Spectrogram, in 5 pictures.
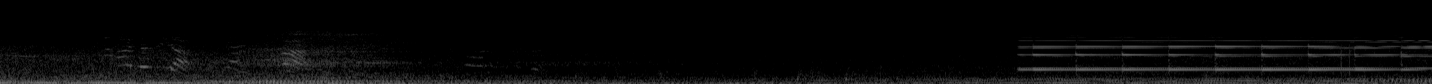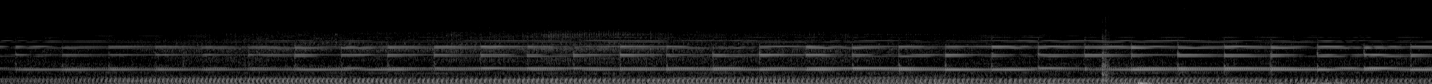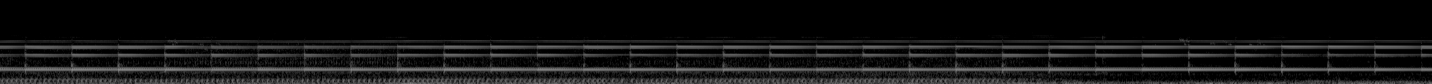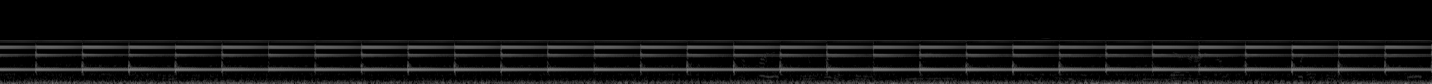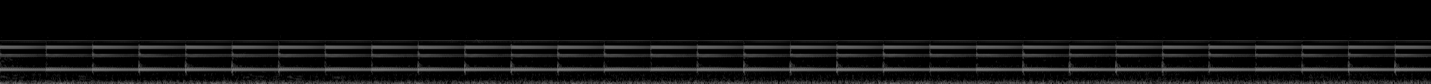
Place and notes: Mingde St., Huatan Township - in the railroad crossing
in the railroad crossing, The train runs through
Changhua County, Taiwan, 18 March, 12:14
